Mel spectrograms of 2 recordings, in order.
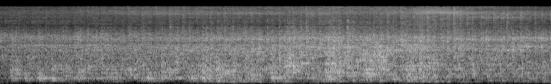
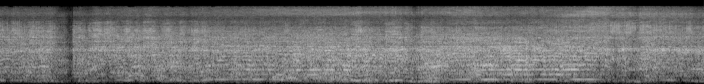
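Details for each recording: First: Model railway locomotive with a cracked, unevenly glued base plate, running a full circle of the track. Even high-pitched whirr with light wheel clicks two or three a second, no stumbles or grinding: normal running. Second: Model railway N2 mainline locomotive running jerkily with intermittent stalling and is hard to start from a dead stop. Wheels and motor cleaned without effect; owner suspects warm motor brushes needing replacement. High buzzy whir that keeps dropping out and picking back up.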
